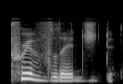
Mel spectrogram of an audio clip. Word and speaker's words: privileged: names anton anthony anthony privileged you don't really hear the d at the end privileged you kind of hold it in the d position but if there was a word after it that began with a vowel like privileged upbringing then the d would connect and you can hear it privileged upbringing and you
